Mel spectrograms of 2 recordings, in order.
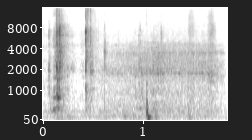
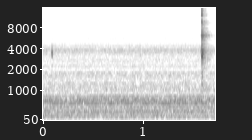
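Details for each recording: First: GW Instek GPC-3020 bench power supply gives sharp, irregular relay clicks, about six in six seconds, as it randomly drops into output-disable/CC mode; this is an abnormal intermittent fault. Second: GW Instek GPC-3020 bench power supply, output relays unplugged, voltage knob turned up: one crisp relay click over a faint hum as the transformer changes taps; normal, unrelated to the intermittent output-disable fault.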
